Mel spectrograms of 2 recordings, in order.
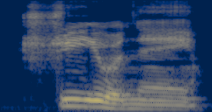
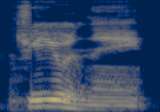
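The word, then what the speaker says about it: Greaney: It's actually based on a 2009 novel of the same name by Mark Gironey, which is spelled G-R-E-A-N-E-Y. Mark Gironey.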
